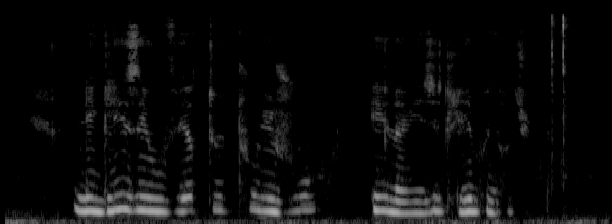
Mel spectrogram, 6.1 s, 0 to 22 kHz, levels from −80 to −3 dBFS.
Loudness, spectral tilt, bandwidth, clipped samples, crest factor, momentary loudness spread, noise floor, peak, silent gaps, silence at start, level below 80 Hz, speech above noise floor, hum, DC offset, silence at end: -38 LUFS; -5 dB/octave; 16.5 kHz; under 0.1%; 26 dB; 16 LU; -60 dBFS; -12 dBFS; none; 0.05 s; -64 dBFS; 22 dB; none; under 0.1%; 0.25 s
